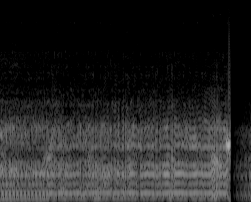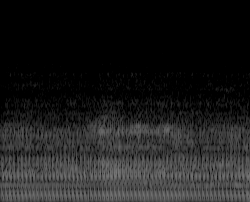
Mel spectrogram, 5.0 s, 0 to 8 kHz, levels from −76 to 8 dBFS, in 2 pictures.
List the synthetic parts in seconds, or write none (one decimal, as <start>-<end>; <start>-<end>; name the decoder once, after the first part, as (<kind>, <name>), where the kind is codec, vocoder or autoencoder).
0.5-2.3 (vocoder, HiFi-GAN)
